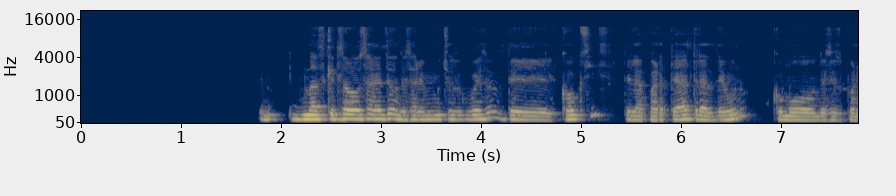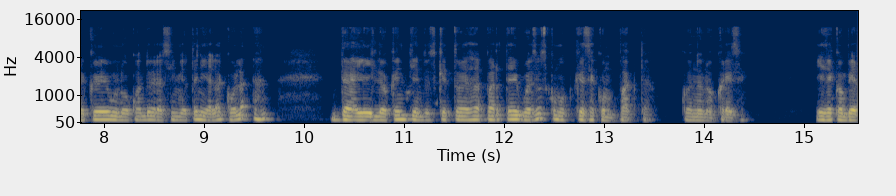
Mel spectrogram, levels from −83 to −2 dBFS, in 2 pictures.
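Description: Around 7.62 to 7.67 s there's a brief echo leak: a very faint scrap of the speech coming back about 372 ms late, way down under the main signal. It's likely a far-end loudspeaker echo that the echo canceller didn't fully remove.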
